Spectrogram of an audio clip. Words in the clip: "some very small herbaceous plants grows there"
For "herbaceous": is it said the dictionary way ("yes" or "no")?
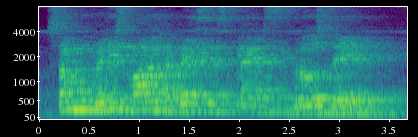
no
